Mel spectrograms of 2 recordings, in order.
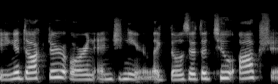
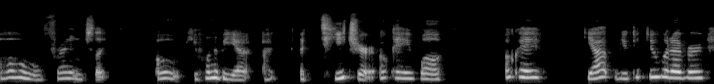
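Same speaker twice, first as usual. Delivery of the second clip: put-on grudging, disapproving, judgmental old man voice; 3 semitones higher than usual. Speaker telling how family reacts to their plans, mimicking grandpa's judgmental tone. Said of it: "I can hear the judgment in my grandpa's voice".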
